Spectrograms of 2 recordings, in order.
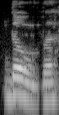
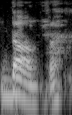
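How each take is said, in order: First: It is pronounced unlike the bird name. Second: It is pronounced like the bird name. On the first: It is the past tense of dive. The speaker calls it right. "since this is the past tense of the word dive, you pronounce it dove" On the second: It names a kind of bird. The speaker calls it wrong. "Do not pronounce this dove. When you say dove, it's the kind of bird"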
